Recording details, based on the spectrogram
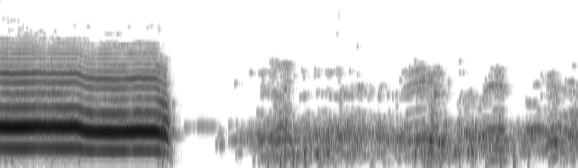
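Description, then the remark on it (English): A man imitates a wolf howl with a loud, sustained two-second note that sags at the end, followed by a short silence and then a background of murmuring voices. “I'm going to howl for you, and then I'll be done.”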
